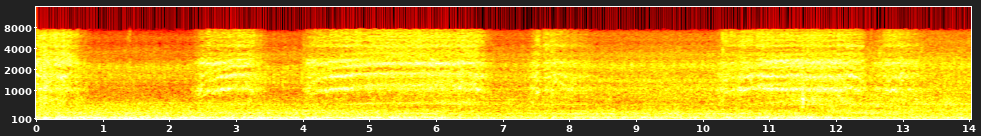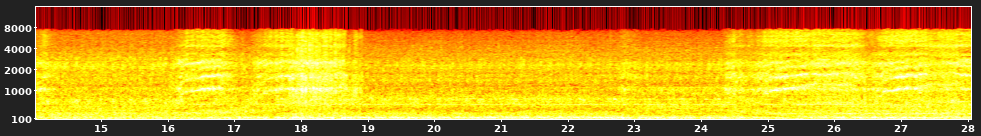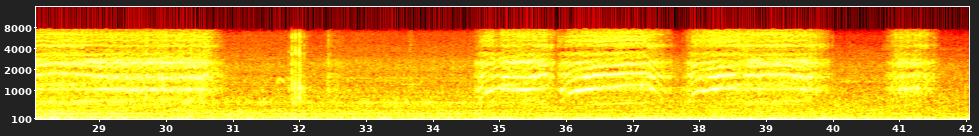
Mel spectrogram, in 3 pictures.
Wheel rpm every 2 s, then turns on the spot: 40, 70, 130, 80, 10, 130, 50, 10, 90, 50, 0, 10, 60, 130, 160, 50, 0, 90, 100, 120, 30.
0-2 30-32 40-42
